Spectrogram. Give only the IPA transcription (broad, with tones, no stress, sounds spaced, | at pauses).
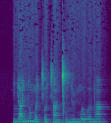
ʎ a˦ ɲ ɔ˥ m ɐ˨ c ɤ˨ c ã˨ ɡ͡ǀ ɔ˨ ʎ ʉ˨ m ɤ˦ w ɤ˦ d ã˥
